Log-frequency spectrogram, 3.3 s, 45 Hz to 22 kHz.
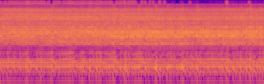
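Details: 1980 Ski-Doo Citation SS two-stroke after points, coils and carb repair, no air box, idle speed being adjusted: loud, steady idle holding one even pitch, no misses, knocks or surging.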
